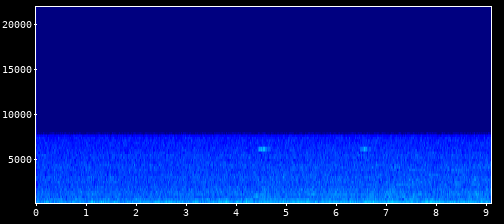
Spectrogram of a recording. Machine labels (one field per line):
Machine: fan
